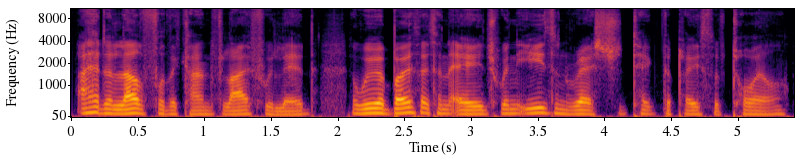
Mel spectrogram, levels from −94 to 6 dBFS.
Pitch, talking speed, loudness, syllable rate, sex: 125 Hz, 310 wpm, -18 LUFS, 6.1 syllables/s, male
